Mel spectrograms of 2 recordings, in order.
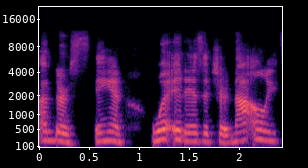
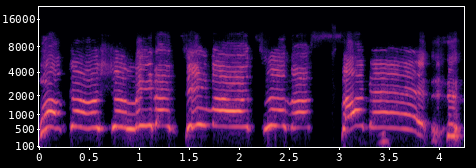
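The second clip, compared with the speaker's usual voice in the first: very high, emphatic, showy game-show host announcer voice; 4 dB louder than usual. Host welcoming a guest to the summit, The Price Is Right announcer style. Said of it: "I say it with such emphasis".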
